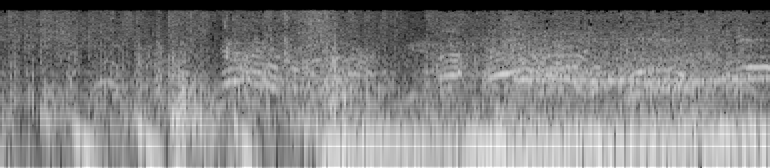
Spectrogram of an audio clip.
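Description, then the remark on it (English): A few heavy thuds give way to a rumbling vehicle and a loud, wavering high-pitched squeal like brakes screeching, with a babble of voices in the background. “Those brakes!”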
